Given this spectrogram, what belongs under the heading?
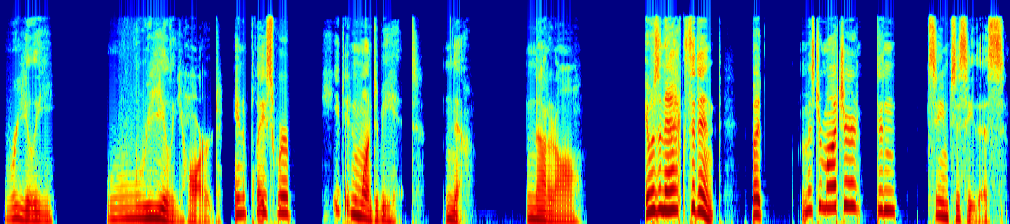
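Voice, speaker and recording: American female storyteller for children's audiobook: highly varied pitch, dramatic emphasis, close dry sound. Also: wildly swooping pitch, takes it slowly, pauses often, darkish tone, no echo. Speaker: audiobook narrator. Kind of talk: expressive children's story narration.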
